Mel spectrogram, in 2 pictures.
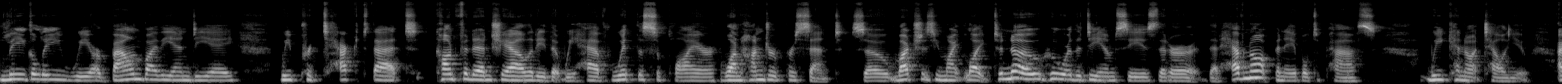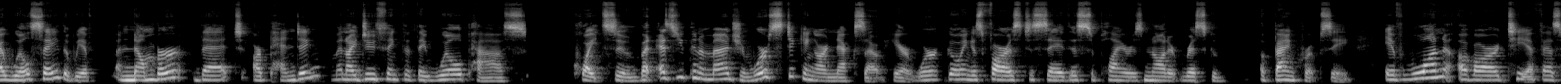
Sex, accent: female, American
